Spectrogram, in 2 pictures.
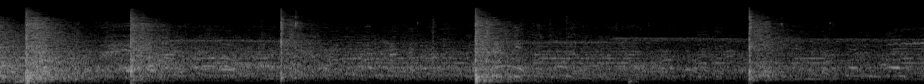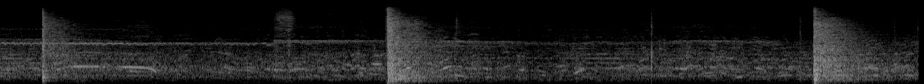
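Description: Sharp gunshots crack out one at a time at irregular intervals in news footage of unrest, moderately loud over a constant background of crowd noise.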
